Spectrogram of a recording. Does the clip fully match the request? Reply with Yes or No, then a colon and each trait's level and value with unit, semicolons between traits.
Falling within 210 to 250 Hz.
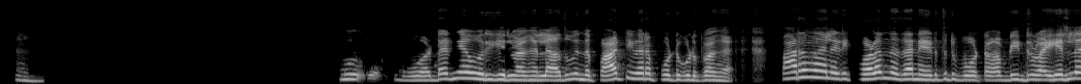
Yes: high, 225 Hz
